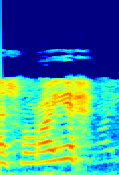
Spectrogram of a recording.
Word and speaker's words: شريح: قال: الأول بالشين المعجمة والحاء المهملة اللي هو شريح، وهو تابعي يروي عن علي رضي الله عنه. والثاني بالسين المهملة والجيم اللي هو سريج، وهو من شيوخ البخاري.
